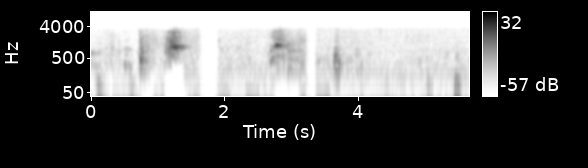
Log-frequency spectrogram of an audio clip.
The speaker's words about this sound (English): Sorry about that. One of my wife or my daughter just came in the door and the dog decided to go nuts.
